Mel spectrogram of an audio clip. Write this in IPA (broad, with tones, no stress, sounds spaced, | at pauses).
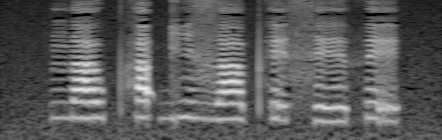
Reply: n a˦ ʊ̯ pʰ ä˦ ʔ ɡ i˦ z ä˦ pʰ ḛ˦˨ sʰ e˨ ɪ̯ θ ḛ˦˨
